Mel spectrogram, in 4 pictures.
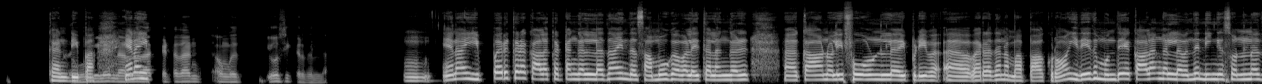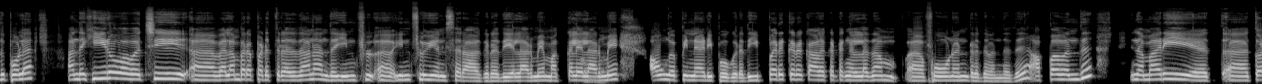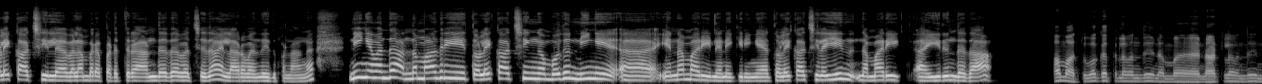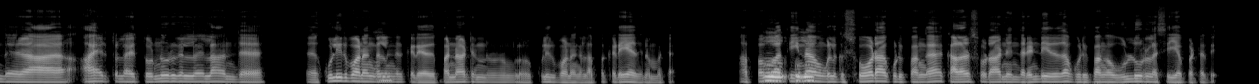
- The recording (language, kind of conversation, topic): Tamil, podcast, ஒரு சமூக ஊடகப் பாதிப்பாளரின் உண்மைத்தன்மையை எப்படித் தெரிந்துகொள்ளலாம்?
- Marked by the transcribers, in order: other noise; mechanical hum; tapping; other background noise; in English: "ஹீரோவ"; in English: "இன்ஃப்ளுயன்ஸர்"; drawn out: "ஆ"; distorted speech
